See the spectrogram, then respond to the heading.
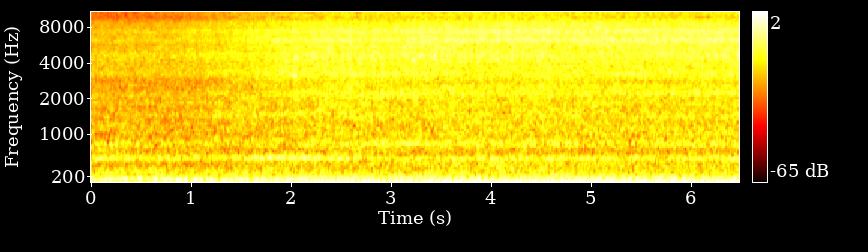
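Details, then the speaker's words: Small-block Chevy V8 with newly installed 1.6 ratio roller rockers, oiled rather than assembly-lubed: deep, even idle with no ticking or clatter from the top end; valvetrain quiet and healthy, normal idle before test drive. "it's not noisy Everything feels okay thing looks pretty good"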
